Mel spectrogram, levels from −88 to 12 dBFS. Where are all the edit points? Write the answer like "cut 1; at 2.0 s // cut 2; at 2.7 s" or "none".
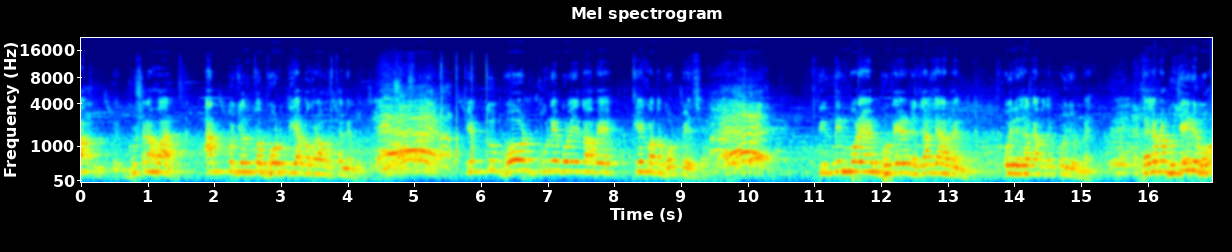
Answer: cut 1; at 15.8 s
